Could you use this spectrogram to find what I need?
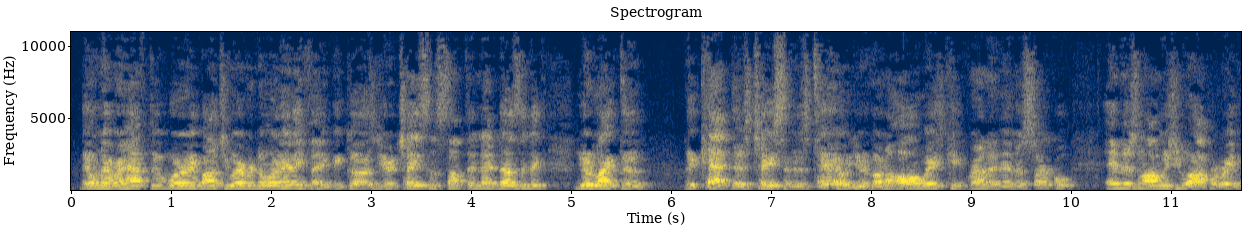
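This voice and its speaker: Against noticeable background noise, a man with a high pitch speaks at a fairly quick pace in a flat, monotone way. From Pittsburgh, Pennsylvania. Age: 60s. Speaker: urban planner. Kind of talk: interview.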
